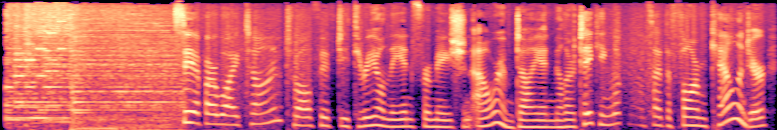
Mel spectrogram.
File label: Lcl ads, FM DX; PORTAGE; COUNTRY; Es (776 miles); CFRY 93.1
